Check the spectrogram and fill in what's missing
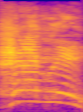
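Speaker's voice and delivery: acted-out, very high, shrill, stretched-out scream. Retelling how she stopped the dog attacking her border collie: retelling her own scream at a dog. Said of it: "And I scream".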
